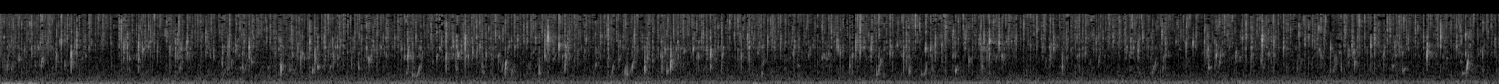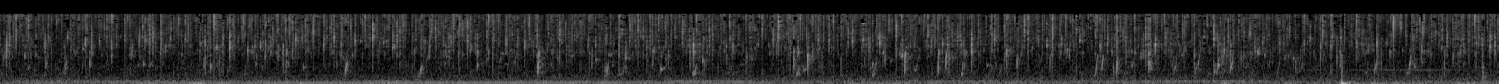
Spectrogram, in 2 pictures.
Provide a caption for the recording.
Intense rain drops
This is a recording of a up close mic at a drainage during heavy rain.
drainage, outdoors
